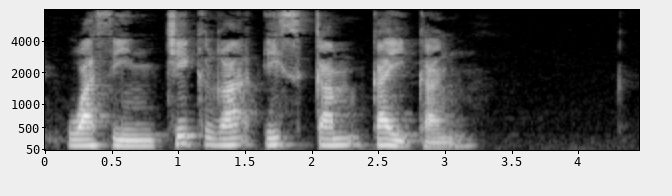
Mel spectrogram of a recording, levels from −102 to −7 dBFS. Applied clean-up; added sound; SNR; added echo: none; none; none; none.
